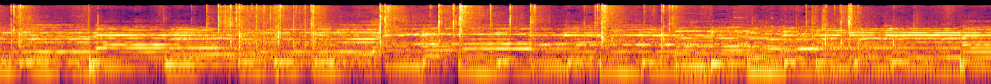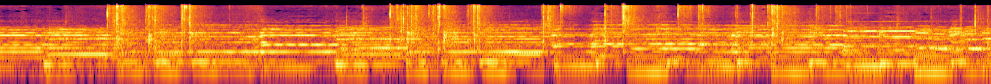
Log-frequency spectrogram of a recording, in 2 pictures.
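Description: Recorded Norwegian folk dance music for the clap dance with a steady beat, broken every second or two by groups of sharp handclaps from the dancers.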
